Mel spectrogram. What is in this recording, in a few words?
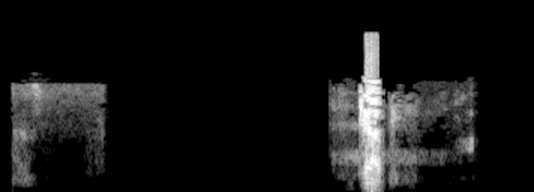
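Incident Tactical 1, Scanner audio recording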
